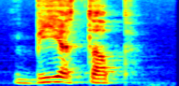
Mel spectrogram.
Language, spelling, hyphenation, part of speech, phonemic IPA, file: Dutch, biertap, bier‧tap, noun, /ˈbir.tɑp/, Nl-biertap.ogg
- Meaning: beer tap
